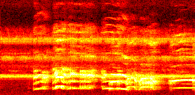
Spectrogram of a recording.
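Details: Morning crowing from more than one rooster. Overlapping cock-a-doodle-doo phrases fill the whole stretch, some notes long and sliding, over a constant high background tone.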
